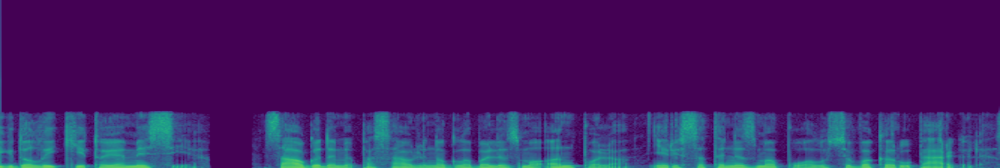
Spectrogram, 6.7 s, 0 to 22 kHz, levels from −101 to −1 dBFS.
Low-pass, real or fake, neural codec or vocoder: 7.2 kHz; real; none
